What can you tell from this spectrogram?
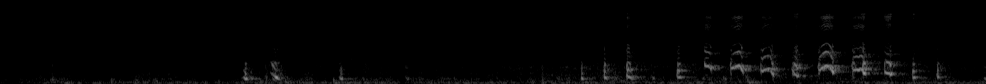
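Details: Labrador Retriever puppies of a litter, 16 days old: soft scattered whimpers at first, then a run of short rapid squeaky whines, about three per second, in the second half.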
